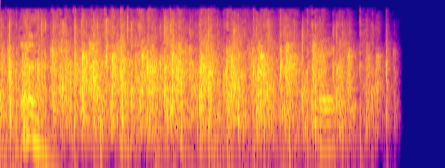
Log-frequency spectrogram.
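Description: Steady, loud audience applause: dense overlapping claps from many hands holding an even level for about four seconds, then cutting off abruptly.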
